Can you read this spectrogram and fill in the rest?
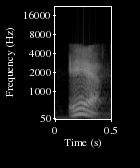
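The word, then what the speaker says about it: Etz (עץ): In fact, as I was preparing for this sermon, I read that the Hebrew word for tree is Etz, E-T-S, rhymes with gets.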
